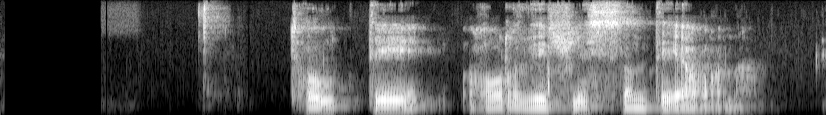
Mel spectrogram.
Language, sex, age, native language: Icelandic, male, 20-29, Icelandic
